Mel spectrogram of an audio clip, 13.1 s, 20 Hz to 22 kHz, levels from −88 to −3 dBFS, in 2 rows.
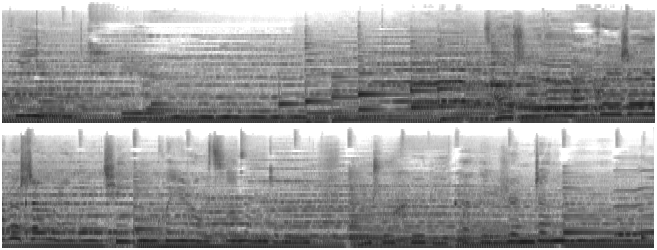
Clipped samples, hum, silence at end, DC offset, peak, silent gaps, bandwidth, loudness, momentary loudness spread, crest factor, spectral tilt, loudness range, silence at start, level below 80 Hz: under 0.1%; none; 0 s; 0.1%; -4 dBFS; none; 19.5 kHz; -19 LUFS; 5 LU; 14 dB; -5.5 dB/octave; 4 LU; 0 s; -32 dBFS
